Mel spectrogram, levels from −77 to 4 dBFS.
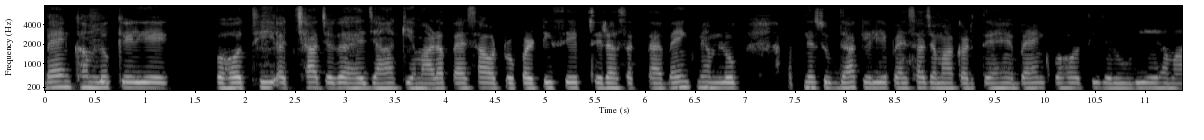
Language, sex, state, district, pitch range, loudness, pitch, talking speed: Hindi, female, Bihar, Lakhisarai, 170-180 Hz, -31 LUFS, 175 Hz, 210 wpm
